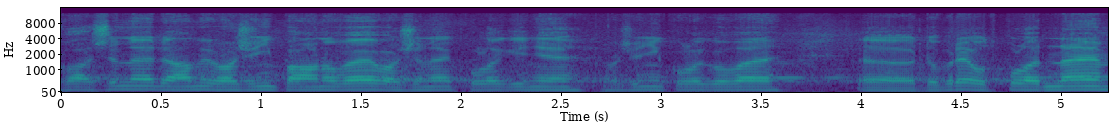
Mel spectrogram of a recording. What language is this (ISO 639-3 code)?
ces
